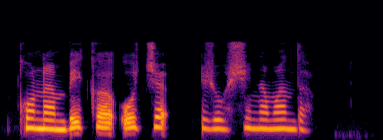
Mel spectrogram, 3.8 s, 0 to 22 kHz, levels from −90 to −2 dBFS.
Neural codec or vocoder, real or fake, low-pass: none; real; 7.2 kHz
